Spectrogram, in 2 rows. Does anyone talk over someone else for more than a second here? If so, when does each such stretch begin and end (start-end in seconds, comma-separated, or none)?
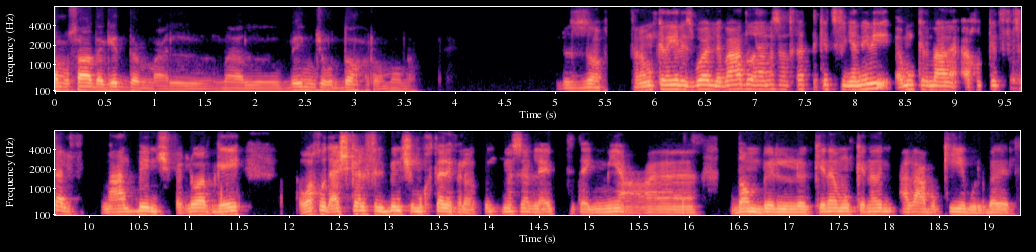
none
